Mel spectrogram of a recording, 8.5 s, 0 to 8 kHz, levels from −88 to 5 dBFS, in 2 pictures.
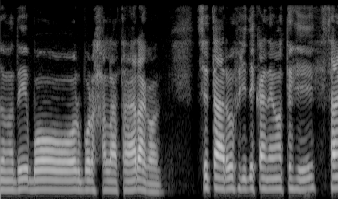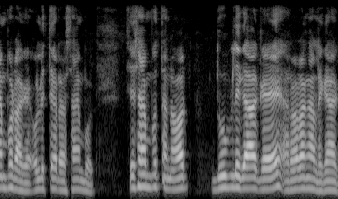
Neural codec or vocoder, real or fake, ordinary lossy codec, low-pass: none; real; none; 7.2 kHz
